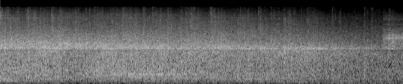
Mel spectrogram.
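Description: Steady applause from a crowd at a prize-giving for nativity-scene (szopka) entries, a dense continuous patter of many hands clapping at an even loudness, easing slightly toward the end, with no voices.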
